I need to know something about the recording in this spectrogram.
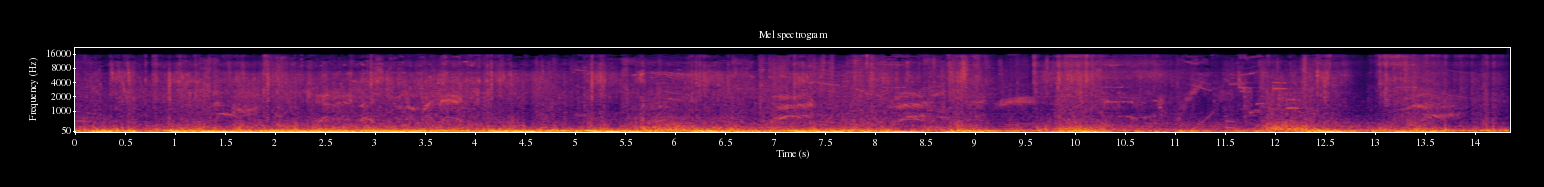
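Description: Video game explosions boom and crackle.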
